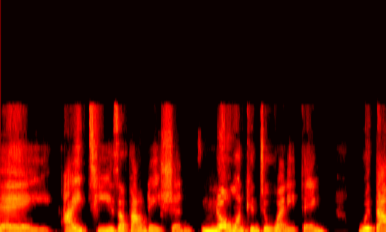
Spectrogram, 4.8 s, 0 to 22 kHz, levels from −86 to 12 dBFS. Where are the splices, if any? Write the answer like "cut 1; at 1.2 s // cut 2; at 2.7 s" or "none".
cut 1; at 2.4 s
